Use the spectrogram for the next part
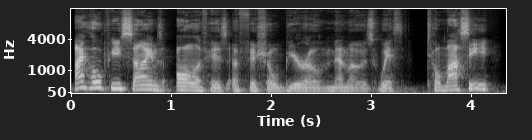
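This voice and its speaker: Playing through a game, this streamer keeps up casual, wandering commentary in a soothing voice, often starting sentences over and going off on asides. He talks at a normal speed with lively intonation and a fairly bright, medium-pitched tone, with a little hiss or hum present.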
